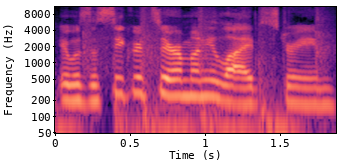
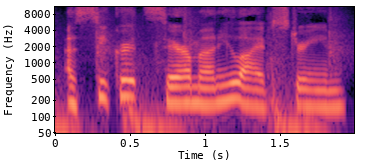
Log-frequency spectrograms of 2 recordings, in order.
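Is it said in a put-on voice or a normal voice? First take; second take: normal; put-on. First: It is said in a normal voice. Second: It is said in a put-on voice.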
